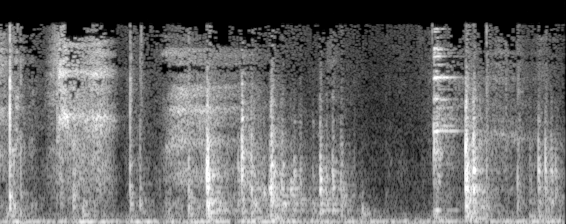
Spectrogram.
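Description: A small glass bottle holding a liquid clinks several times, light glassy taps and rattles scattered irregularly across a few seconds with no voices present.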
